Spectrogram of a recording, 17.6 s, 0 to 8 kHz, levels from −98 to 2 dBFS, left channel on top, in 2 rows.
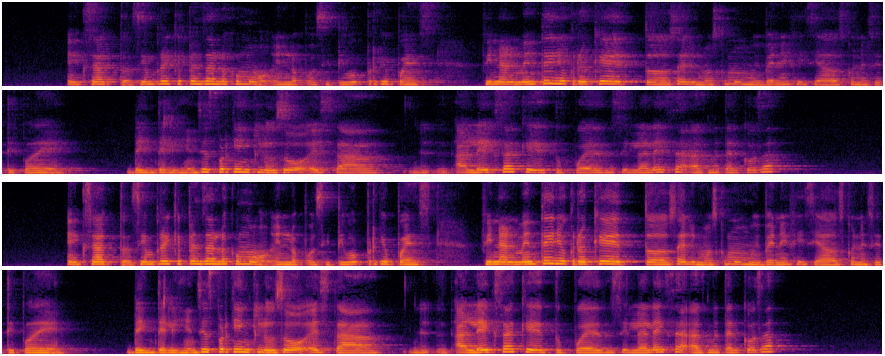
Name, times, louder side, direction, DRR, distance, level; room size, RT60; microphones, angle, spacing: voice 1, 0.7-9.4 10.1-12.6 12.9-16.5, right 4 dB, 50° right, 10 dB, 0.5 m, -29 dB
12.0 x 10.5 x 5.9 m, 0.85 s
head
